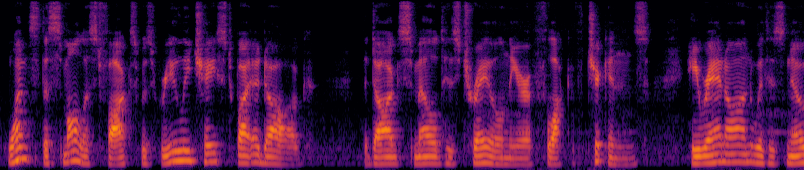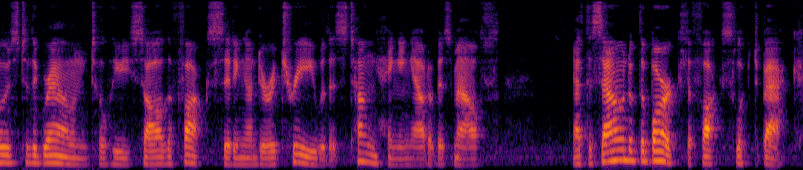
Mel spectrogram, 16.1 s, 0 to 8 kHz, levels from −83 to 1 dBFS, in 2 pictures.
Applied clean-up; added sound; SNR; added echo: neural separator model SepFormer DNS4.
